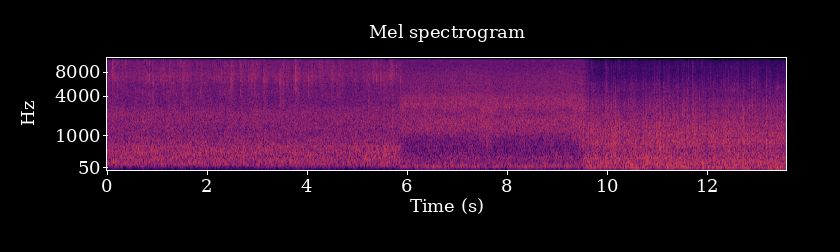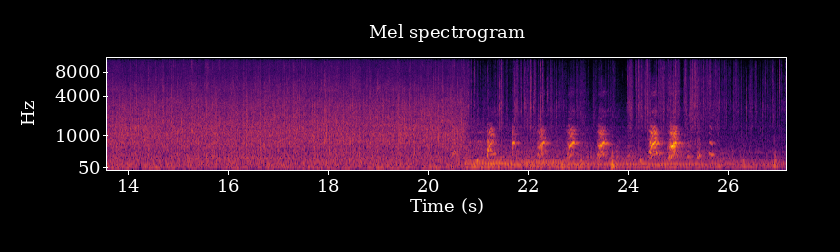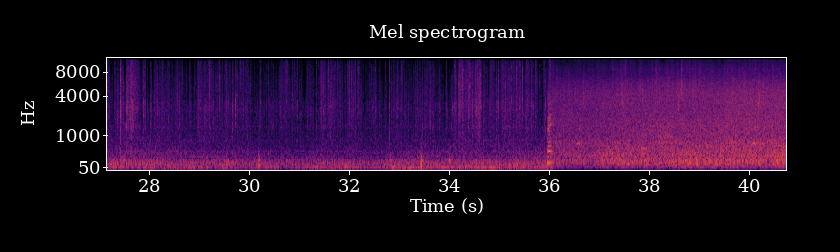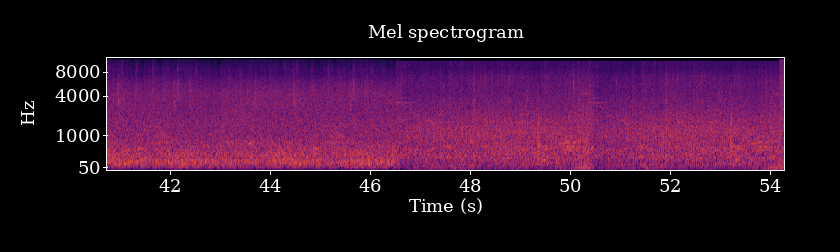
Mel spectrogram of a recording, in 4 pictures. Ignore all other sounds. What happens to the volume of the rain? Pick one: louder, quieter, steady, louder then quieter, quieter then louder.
quieter then louder.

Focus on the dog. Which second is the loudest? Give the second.
25 s.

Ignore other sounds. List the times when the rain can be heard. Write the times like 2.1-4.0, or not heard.
0.0-54.2.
